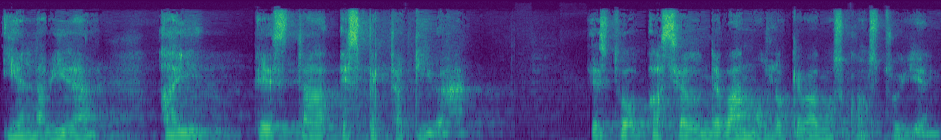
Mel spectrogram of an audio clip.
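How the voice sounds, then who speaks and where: A man speaks very slowly with a medium pitch and a somewhat breathy voice. Audible room echo is present. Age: 60s. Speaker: spiritual retreat leader. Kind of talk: lecture.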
